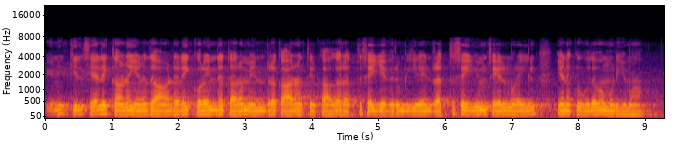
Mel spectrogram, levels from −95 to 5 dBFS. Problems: none marked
